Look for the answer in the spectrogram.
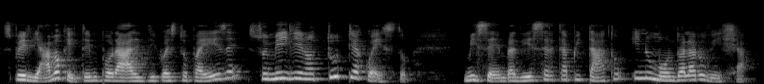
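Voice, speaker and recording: A woman's voice: lowish voice, sing-song, moderate pace, a little mellow. Woman voicing a puzzled, gloomy young man. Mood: bewildered. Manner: bewildered, downcast. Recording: dull lo-fi recording.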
